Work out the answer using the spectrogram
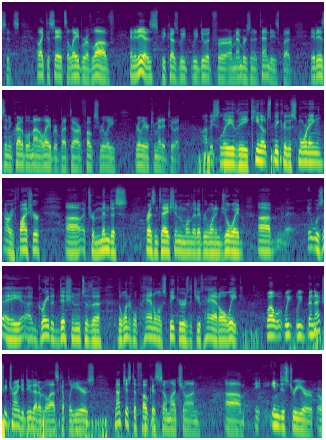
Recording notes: Live at IGNITE - the Independent Show. We are live at the NCTC/ACA Ignite event in Chicago.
